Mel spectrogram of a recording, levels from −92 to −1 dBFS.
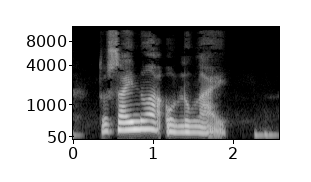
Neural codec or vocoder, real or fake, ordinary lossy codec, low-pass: autoencoder, 48 kHz, 32 numbers a frame, DAC-VAE, trained on Japanese speech; fake; MP3, 48 kbps; 10.8 kHz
